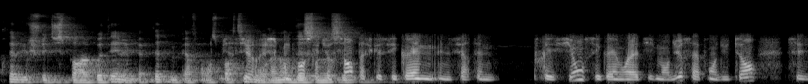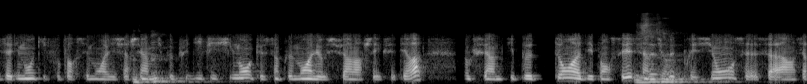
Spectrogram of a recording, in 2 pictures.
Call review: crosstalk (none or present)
present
